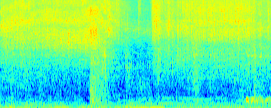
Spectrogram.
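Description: Gloved hands working potting soil around a fern in a plastic pot: a steady crackling rustle.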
